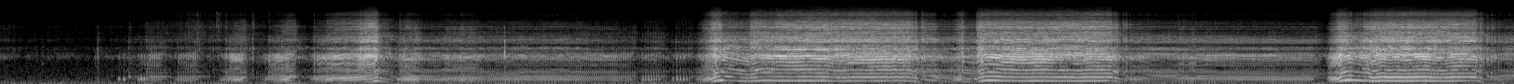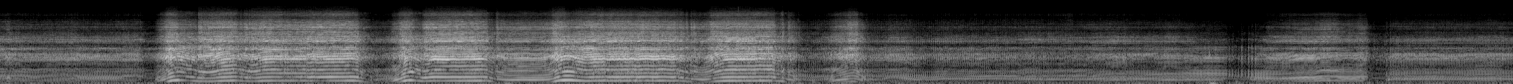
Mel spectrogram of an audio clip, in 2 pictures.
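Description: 1986 Kawasaki KX125's two-stroke single-cylinder engine ridden hard. It revs in repeated loud bursts, its pitch climbing and falling back with each burst of throttle, then runs steadier and lower near the end.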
